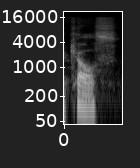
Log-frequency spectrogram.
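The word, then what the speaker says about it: Kelce: because everybody kept saying Kelsey, even though it's Kels, and I didn't want to correct them, so I just said, "Okay, fine. Our last name is going to be Kelsey."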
